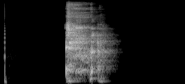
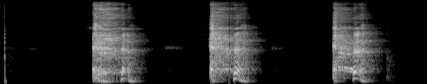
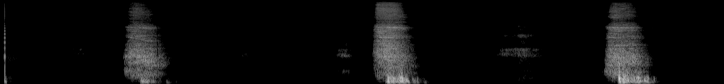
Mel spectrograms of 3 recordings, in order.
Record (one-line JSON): {"cough_length": "1.9 s", "cough_amplitude": 32768, "cough_signal_mean_std_ratio": 0.35, "three_cough_length": "4.3 s", "three_cough_amplitude": 32768, "three_cough_signal_mean_std_ratio": 0.42, "exhalation_length": "7.2 s", "exhalation_amplitude": 18516, "exhalation_signal_mean_std_ratio": 0.28, "survey_phase": "alpha (2021-03-01 to 2021-08-12)", "age": "45-64", "gender": "Female", "wearing_mask": "No", "symptom_none": true, "smoker_status": "Never smoked", "respiratory_condition_asthma": false, "respiratory_condition_other": false, "recruitment_source": "REACT", "submission_delay": "13 days", "covid_test_result": "Negative", "covid_test_method": "RT-qPCR"}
